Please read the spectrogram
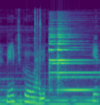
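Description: Bell sound effect of a subscribe-button animation, struck once about a second in and ringing on as it slowly fades, over a low steady background drone.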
